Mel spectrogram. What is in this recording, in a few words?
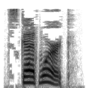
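"scut work", English, British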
